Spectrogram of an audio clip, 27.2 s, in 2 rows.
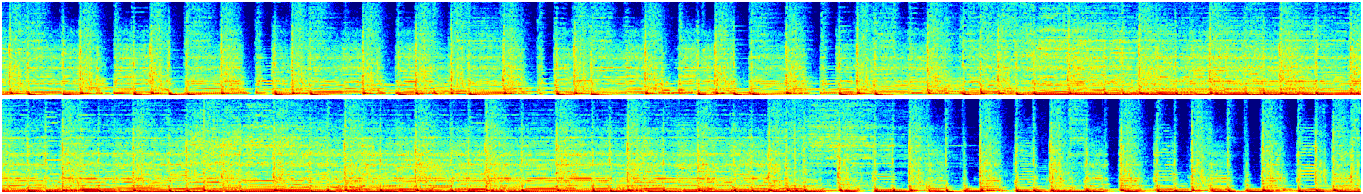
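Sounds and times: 
positive driving rock music: 0.0s - 27.1s.

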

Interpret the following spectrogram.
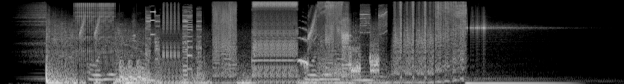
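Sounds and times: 
digital glitch logo intro: 0.3s - 5.0s.

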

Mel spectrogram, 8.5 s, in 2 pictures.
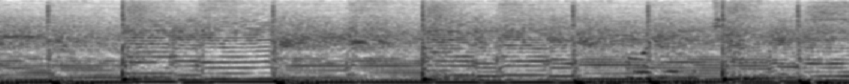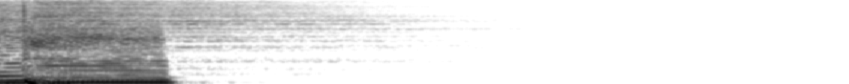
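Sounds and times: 
indie rock music: 0.0s - 5.2s.

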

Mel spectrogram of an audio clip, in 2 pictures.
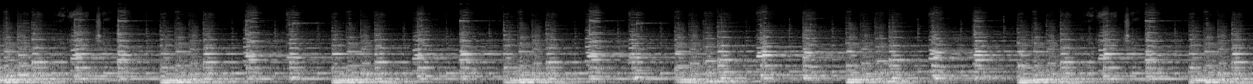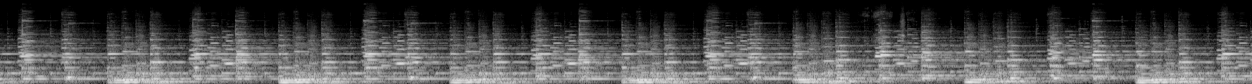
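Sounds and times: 
pizzicato strings in comedy cartoon music: 0.0s - 25.0s
woodwinds in comedy cartoon music: 0.0s - 25.0s.

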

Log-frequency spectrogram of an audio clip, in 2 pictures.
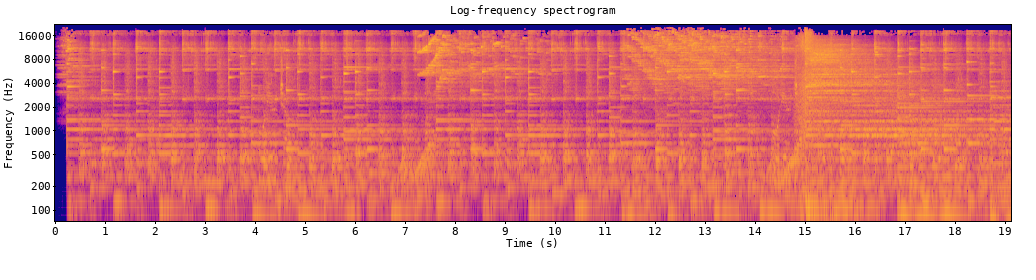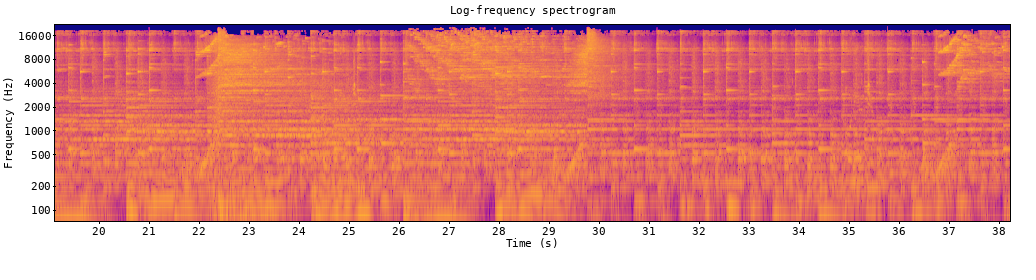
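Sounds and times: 
Christmas sleigh bells: 0.0s - 38.2s.

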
